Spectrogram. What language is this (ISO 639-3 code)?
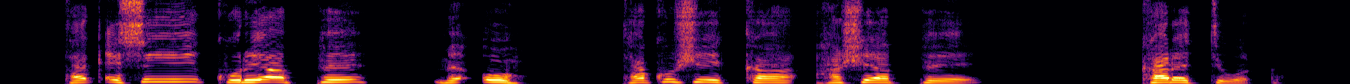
dwr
